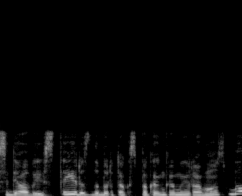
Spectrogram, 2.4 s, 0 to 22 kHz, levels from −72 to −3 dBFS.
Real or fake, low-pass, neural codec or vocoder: real; 7.2 kHz; none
